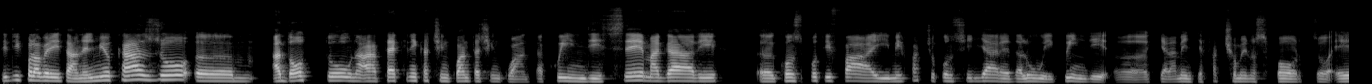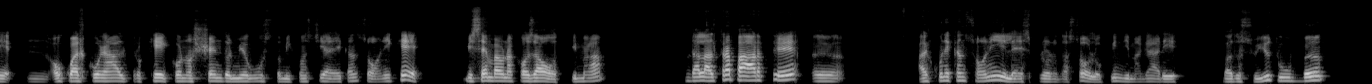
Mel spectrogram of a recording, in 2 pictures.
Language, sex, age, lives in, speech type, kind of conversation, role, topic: Italian, male, 25-29, Italy, conversation, podcast, guest, Come descriveresti il tuo gusto musicale oggi?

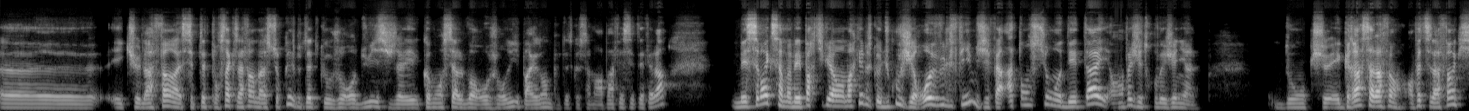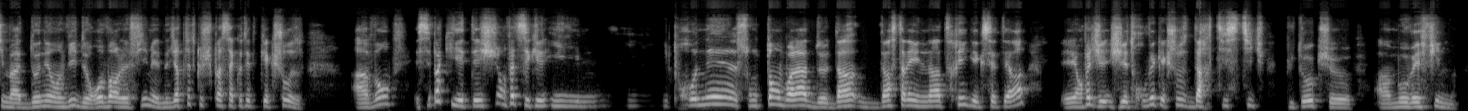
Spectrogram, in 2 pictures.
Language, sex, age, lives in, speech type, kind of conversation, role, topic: French, male, 35-39, France, conversation, podcast, guest, Qu’est-ce qui rend une fin de série satisfaisante pour toi ?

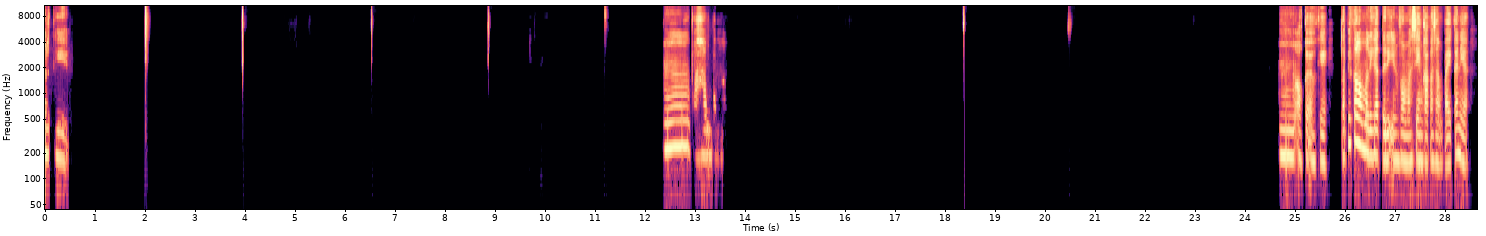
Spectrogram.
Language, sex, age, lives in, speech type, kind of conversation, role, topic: Indonesian, female, 20-24, Indonesia, conversation, advice, advisor, Apa yang sebaiknya saya lakukan jika merasa lelah dan kewalahan karena terlalu banyak acara sosial akhir-akhir ini?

